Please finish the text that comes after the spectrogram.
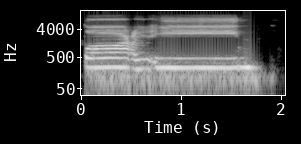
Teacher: طا جب ہم کہتے ہیں تو ہمارا طا ادا کرنے سے زبان کی جو بیک ہے وہ اوپر کے تالو کو جا کے ٹچ ہوتی ہے, اس کو استعلاء کہتے ہیں, ٹھیک ہے.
